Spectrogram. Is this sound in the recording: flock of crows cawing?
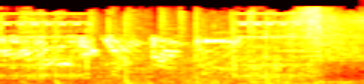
no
